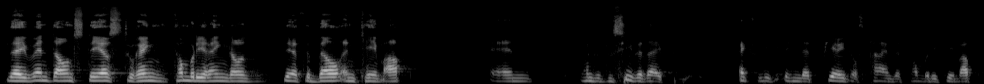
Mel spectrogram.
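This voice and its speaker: An older man with a Dutch accent gives a reflective, storytelling lecture from an auditorium stage, pausing often on fillers. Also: a little high, darkish tone. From Netherlands. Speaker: Holocaust survivor speaker.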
